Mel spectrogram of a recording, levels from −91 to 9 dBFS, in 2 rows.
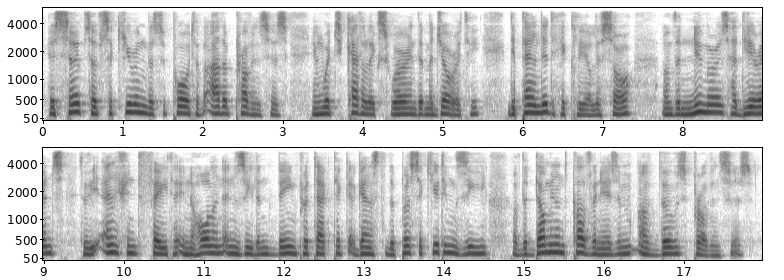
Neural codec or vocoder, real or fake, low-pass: codec, 44.1 kHz, 7.8 kbps, DAC; fake; 5.4 kHz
